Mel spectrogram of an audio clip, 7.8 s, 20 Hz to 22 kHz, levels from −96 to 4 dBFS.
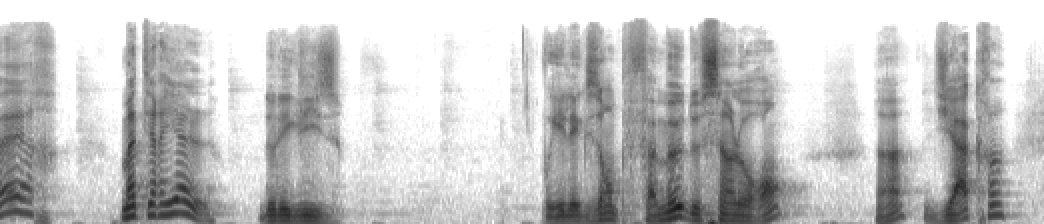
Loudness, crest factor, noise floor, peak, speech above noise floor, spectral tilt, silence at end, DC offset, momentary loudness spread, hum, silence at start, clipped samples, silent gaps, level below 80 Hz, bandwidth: -19 LUFS; 20 dB; -67 dBFS; 0 dBFS; 48 dB; -4.5 dB/octave; 0.3 s; under 0.1%; 15 LU; none; 0 s; under 0.1%; none; -38 dBFS; 14.5 kHz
